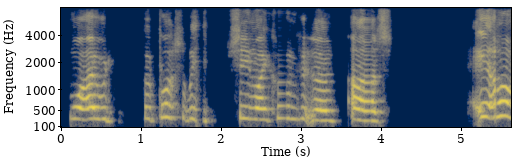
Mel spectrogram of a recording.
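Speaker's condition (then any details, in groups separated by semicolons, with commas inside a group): Speech impediment; self-conscious about speech, took four hours to record a one-minute piece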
